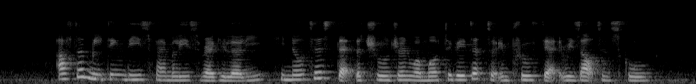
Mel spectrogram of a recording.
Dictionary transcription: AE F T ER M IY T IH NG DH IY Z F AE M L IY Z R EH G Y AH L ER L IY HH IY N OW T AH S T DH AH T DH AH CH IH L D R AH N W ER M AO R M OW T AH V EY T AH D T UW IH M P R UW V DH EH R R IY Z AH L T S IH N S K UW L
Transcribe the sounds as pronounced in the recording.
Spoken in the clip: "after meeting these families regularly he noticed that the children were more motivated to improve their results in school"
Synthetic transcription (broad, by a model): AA F T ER M IY T IH NG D IY S F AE M L IY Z R EH G Y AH L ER L IY HH IY N OW T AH S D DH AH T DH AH CH IH L D R AH N W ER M M OW T AH V EY T AH D T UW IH M P R UW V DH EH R R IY Z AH L T S IH N S K UW L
